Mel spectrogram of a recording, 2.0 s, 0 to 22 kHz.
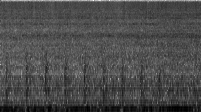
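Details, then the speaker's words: Chevy Caprice, 350 engine with 650 cfm Holley carburetor, transmission only has 1st gear; steady idle with a sharp regular knock only at idle, felt through valve cover; owner suspects internal, possibly crank, torque converter bolts checked. "it only does it it only has that knob like when it's idling and right now it's almost like you can probably hear it right now"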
